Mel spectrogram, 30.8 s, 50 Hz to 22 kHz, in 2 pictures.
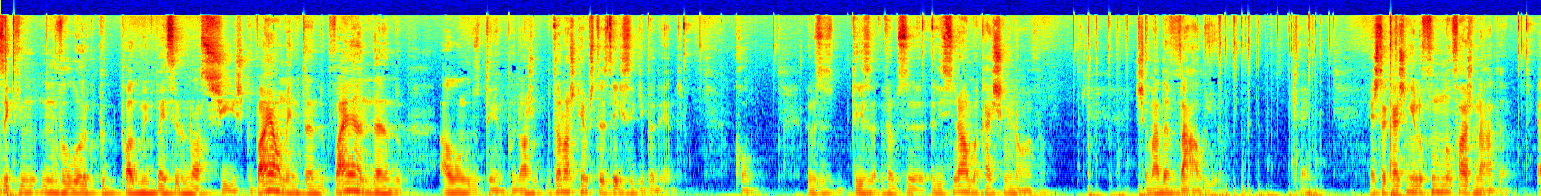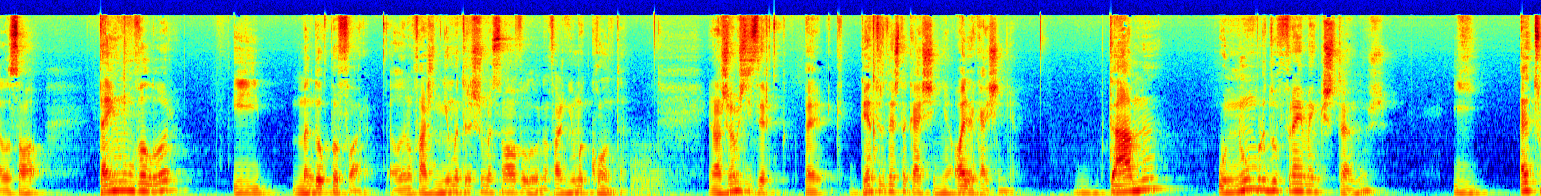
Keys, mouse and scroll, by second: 0.0 space, 19.3-30.8 drag.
